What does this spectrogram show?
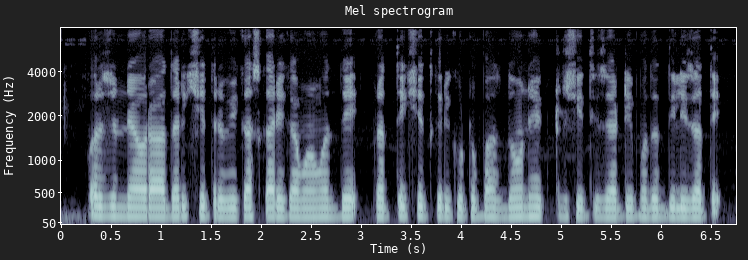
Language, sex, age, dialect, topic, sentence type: Marathi, male, 18-24, Northern Konkan, agriculture, statement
